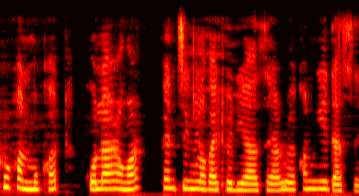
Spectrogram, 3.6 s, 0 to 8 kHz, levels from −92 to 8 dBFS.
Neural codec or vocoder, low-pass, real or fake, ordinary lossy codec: none; 7.2 kHz; real; Opus, 64 kbps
